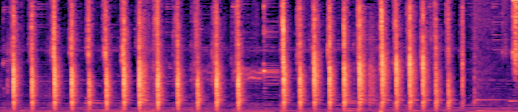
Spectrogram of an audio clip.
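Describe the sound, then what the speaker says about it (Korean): Knife cutting potato into thin julienne strips on a board, a quick, even run of close, crisp chops, about twenty-five strokes with one brief pause, and no talk. "채를 썰어 보겠습니다."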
